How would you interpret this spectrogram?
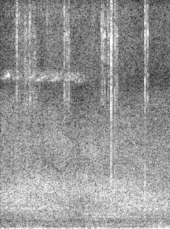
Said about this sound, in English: And there's a car coming up behind me.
